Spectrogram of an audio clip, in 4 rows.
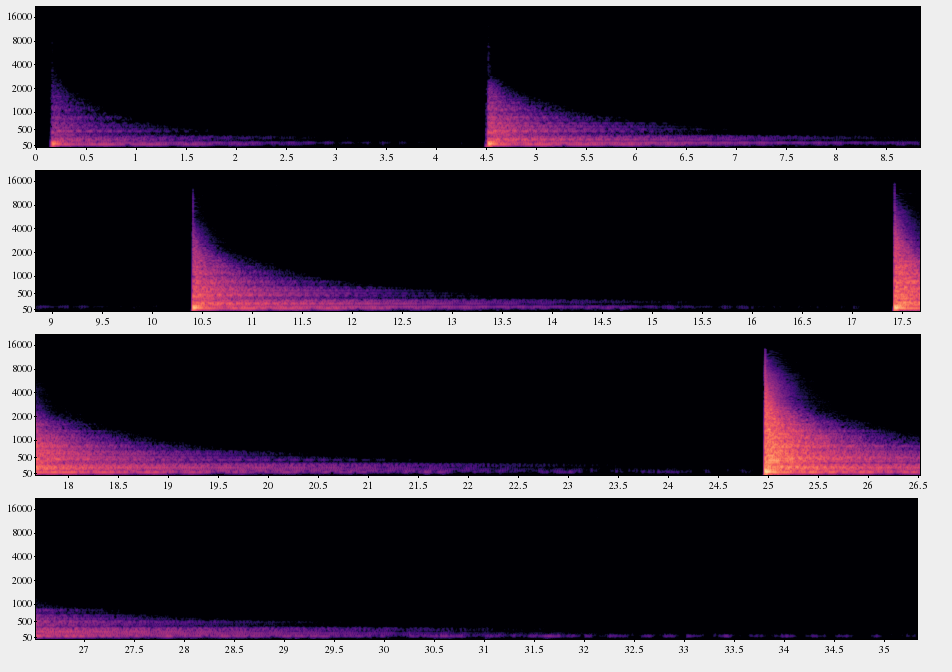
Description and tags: timpano, 71 cm diameter, tuned approximately to F.
played with a yarn mallet, about 1/4 of the distance from the center to the edge of the drum head (nearer the center).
